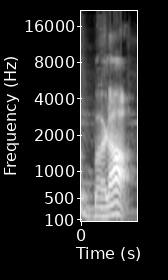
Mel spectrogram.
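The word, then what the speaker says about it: बड़ा: அப்படின்னு படிச்சோமா இங்க வந்து படா அதாவதுஹச் வர மாதிரி கொஞ்சம் உச்சரிப்பு வரும். படா அப்படின்னு சொல்லி படிக்கணும்.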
